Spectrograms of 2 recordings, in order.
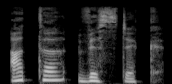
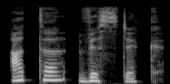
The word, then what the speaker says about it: atavistic: Both US and UK have the same pronunciation of this word, ATAVISTIC. Now read the syllables shown on the screen naturally. ATAVISTIC, ATAVISTIC. Stress vis and keep at soft.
